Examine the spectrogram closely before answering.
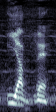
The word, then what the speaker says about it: Yahvé: A estas 4 letras, os tradutores acrescentaram 2 vogais, ficando então a pronúncia Yahvé, o qual foi traduzido para o nosso português Jeová.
